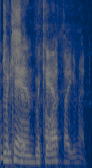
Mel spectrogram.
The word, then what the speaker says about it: Macan: Even the Porsche, how do you pronounce it? Macan? Macan.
